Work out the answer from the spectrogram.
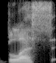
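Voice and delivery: BLESSED broken in two, "bless-ed"; two syllables. Shown as a demonstration. Teacher offers the other way to say the name, two syllables. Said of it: "Now, do you say your name".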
